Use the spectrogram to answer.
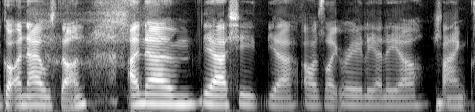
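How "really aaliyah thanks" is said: sarcastic. Retold or imitated. Mum sarcastic at daughter.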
